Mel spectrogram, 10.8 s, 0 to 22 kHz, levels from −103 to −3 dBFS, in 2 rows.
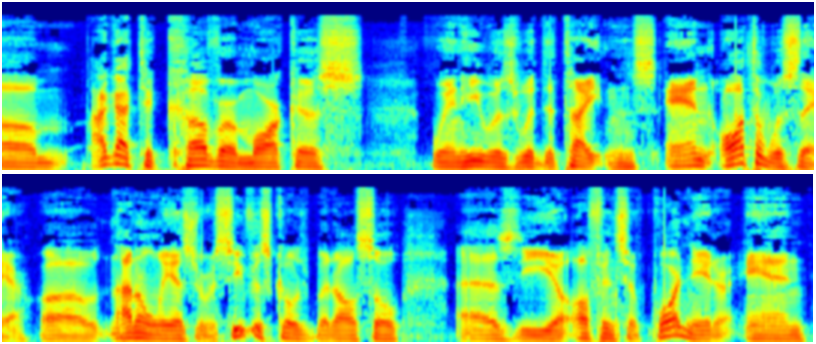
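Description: From 0.56 s to 10.44 s, a click recurs every 0.62 s, about fifteen in all, through the speech. The steady spacing points to likely clock drift buffer slips: two unsynchronised clocks, a few hundred ppm apart, forcing a handful of samples to be dropped or repeated each time.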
